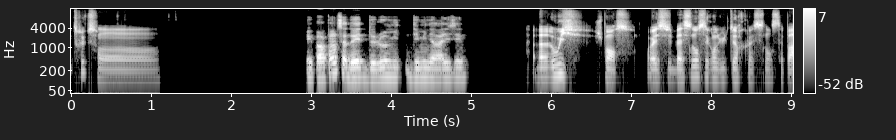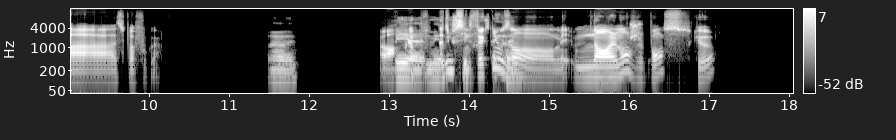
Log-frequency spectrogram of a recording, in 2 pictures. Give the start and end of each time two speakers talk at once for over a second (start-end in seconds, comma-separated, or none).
13.0-14.7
